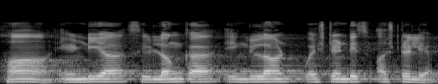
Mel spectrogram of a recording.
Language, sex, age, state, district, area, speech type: Odia, male, 18-30, Odisha, Dhenkanal, urban, spontaneous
